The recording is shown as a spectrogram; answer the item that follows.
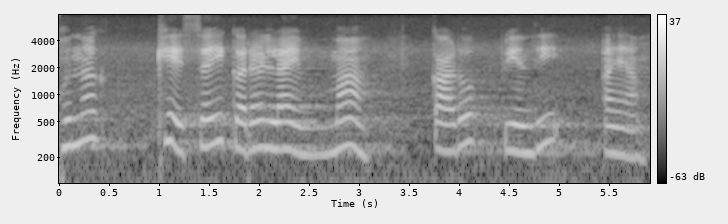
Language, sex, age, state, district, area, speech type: Sindhi, female, 18-30, Rajasthan, Ajmer, urban, spontaneous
